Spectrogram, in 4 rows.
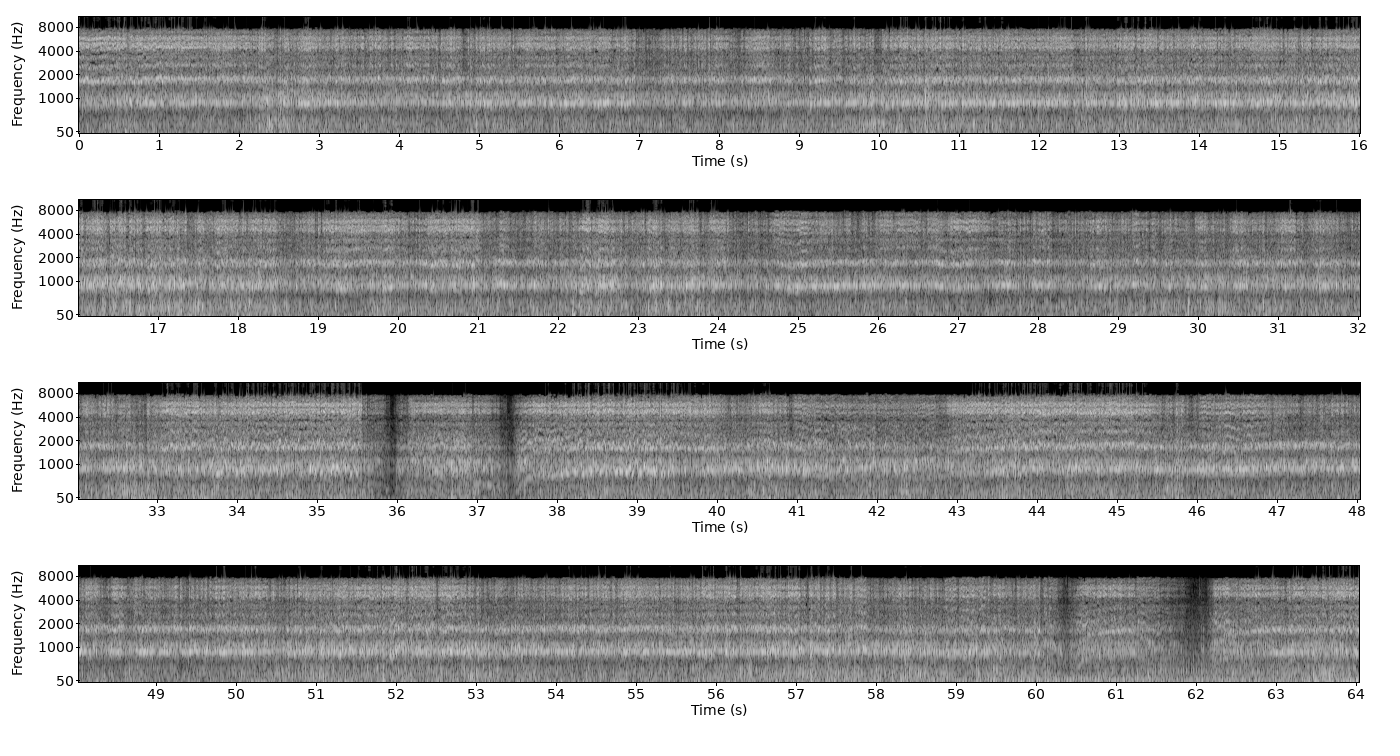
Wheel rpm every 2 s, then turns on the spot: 220, 230, 240, 230, 230, 230, 240, 240, 230, 230, 230, 230, 230, 230, 230, 230, 220, 180, 100, 180, 200, 180, 220, 220, 240, 230, 230, 230, 230, 220, 110, 160.
none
